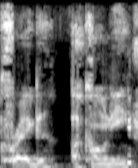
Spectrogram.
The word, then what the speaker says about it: Craig Acone: Craig Acone.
